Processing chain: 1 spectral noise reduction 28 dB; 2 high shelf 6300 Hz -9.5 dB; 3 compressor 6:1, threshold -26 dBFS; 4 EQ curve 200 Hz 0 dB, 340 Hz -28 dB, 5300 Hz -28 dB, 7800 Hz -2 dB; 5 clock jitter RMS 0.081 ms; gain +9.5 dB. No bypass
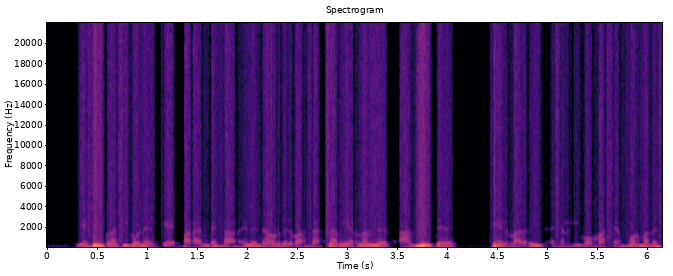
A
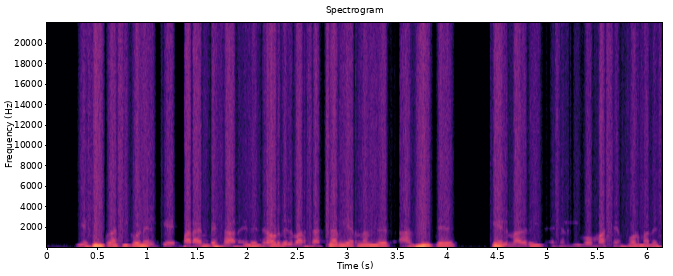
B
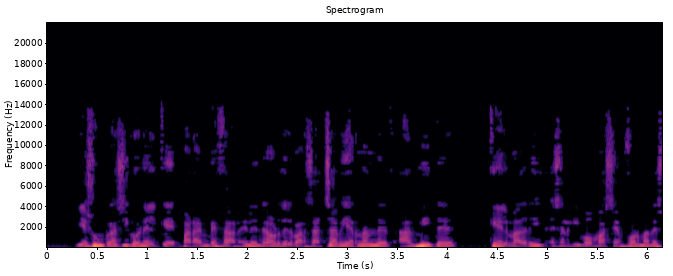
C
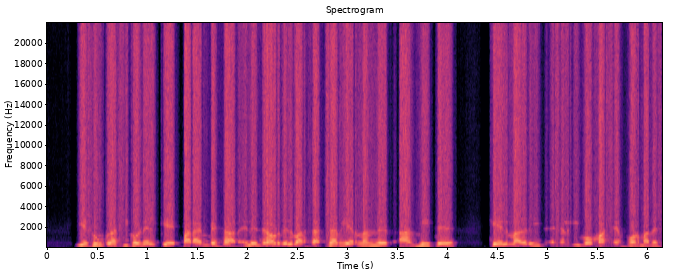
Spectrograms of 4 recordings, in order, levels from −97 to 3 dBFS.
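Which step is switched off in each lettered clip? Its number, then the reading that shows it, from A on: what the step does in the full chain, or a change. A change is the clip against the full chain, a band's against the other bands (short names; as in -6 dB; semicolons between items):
3, mean gain reduction 5.0 dB; 5, 8 kHz band -2.0 dB; 4, 125 Hz band -25.5 dB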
